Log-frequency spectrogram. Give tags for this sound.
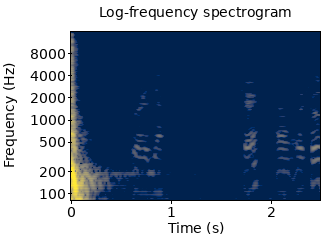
one-shot simple

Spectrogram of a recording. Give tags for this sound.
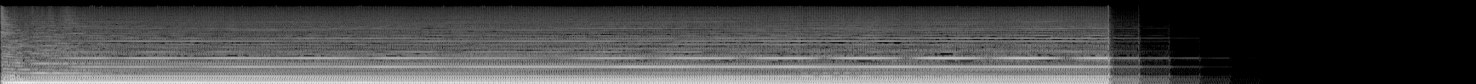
synth waldorf

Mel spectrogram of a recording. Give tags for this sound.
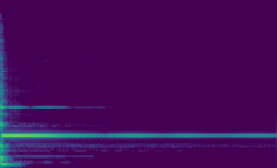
guitar acoustic multisample

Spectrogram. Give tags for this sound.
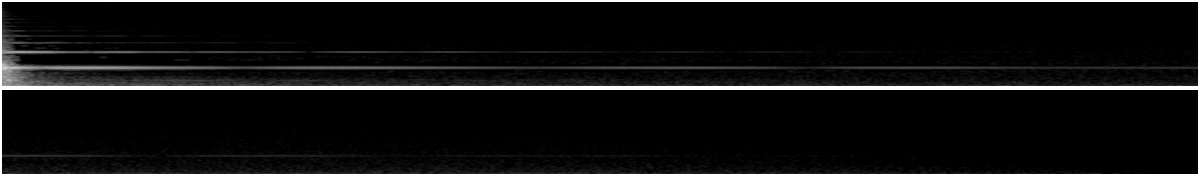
piano choiseul upright multisample

